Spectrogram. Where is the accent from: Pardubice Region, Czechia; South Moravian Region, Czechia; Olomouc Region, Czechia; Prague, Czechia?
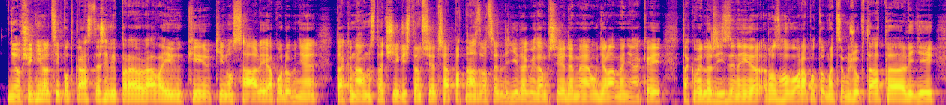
South Moravian Region, Czechia; tady u nás na Jižní Moravě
